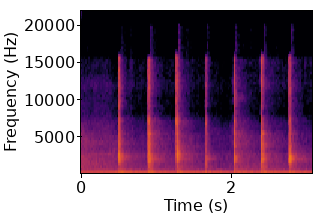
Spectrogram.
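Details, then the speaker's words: Dodge Ram Hemi with JBA long-tube headers, after fixing a header rattle that caused false knock and pulled timing: eight clean raps on the header, each dying quickly with no clangy metallic rattle. "As you can tell and hear, no more of that clangy metallic noise when we shock the header."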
